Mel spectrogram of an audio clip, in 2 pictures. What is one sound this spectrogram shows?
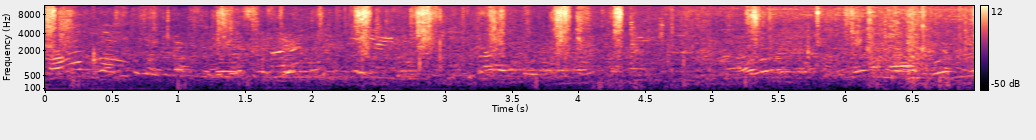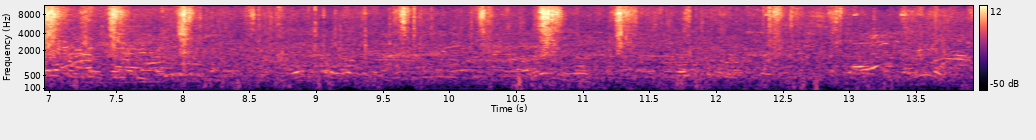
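Footsteps tap on paving.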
